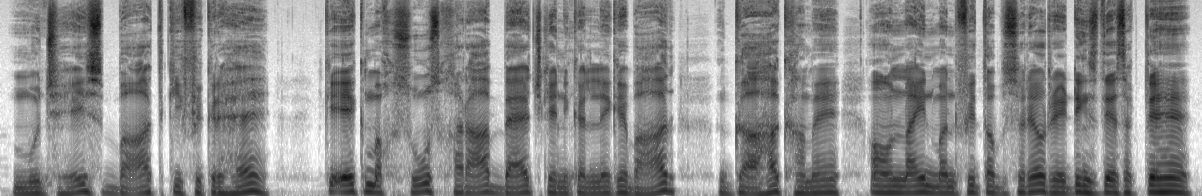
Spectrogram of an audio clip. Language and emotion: Urdu, fearful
